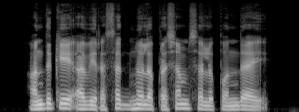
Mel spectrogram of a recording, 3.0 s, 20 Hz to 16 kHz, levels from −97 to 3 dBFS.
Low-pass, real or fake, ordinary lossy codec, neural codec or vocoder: 14.4 kHz; real; none; none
